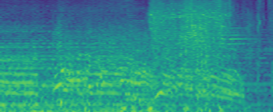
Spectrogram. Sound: both screaming

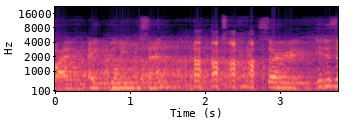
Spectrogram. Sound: audience laughter

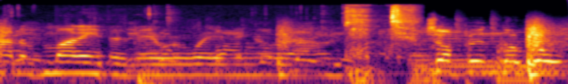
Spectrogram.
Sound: snickers

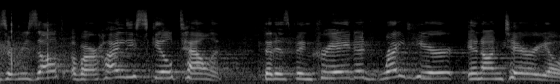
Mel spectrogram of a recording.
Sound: applause

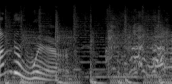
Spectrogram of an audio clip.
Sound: all giggling

